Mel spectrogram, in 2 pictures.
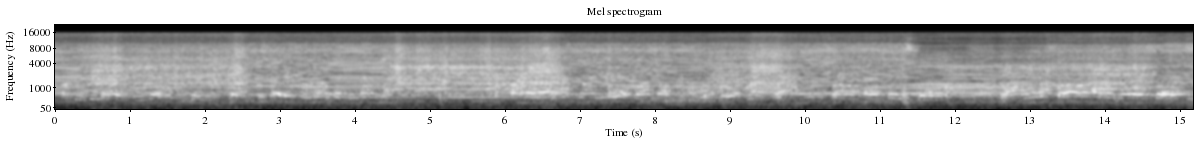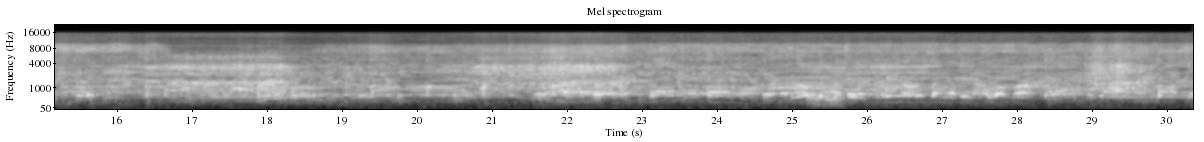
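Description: Electric hair clippers running with a steady buzz as they cut short hair, with voices and music underneath.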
